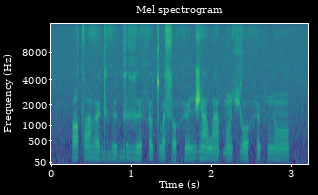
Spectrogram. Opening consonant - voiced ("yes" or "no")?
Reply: no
